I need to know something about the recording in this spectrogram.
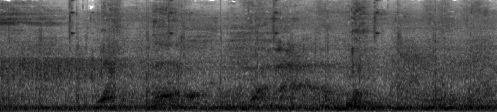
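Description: A young man talks into a nearby microphone.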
